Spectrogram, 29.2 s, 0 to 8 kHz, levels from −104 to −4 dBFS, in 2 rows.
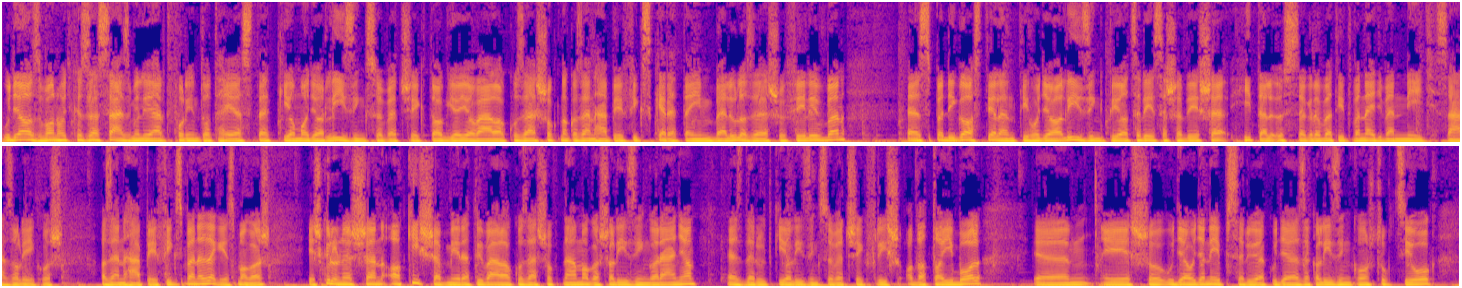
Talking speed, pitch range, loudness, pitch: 150 wpm, 105-120 Hz, -20 LUFS, 110 Hz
